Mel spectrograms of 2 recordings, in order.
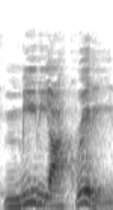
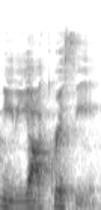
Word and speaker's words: mediocrity: And guys, I got the word correct this time, no shade, because I realized I was saying it wrong. It's mediocrity, not mediocrity.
